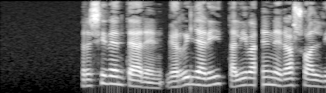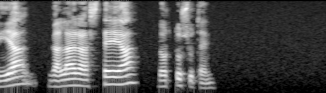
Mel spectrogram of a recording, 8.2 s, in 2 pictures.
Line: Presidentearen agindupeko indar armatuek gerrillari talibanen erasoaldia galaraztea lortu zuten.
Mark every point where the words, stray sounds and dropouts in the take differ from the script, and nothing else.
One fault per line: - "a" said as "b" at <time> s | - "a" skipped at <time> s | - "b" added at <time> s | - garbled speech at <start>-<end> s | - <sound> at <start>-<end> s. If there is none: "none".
- "agindupeko indar armatuek" skipped at 2.0 s
- dropout at 3.2-3.3 s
